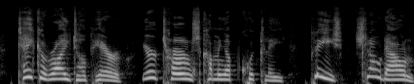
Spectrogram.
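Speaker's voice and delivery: put-on high-pitched Irish accent. Driving with the phone on Bluetooth, doing the Irish Siri voice. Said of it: "I have my voice for my iPhone Siri as Irish".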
